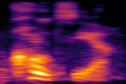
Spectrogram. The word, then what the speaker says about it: Coetzee: Coetzee. I hope I'm pronouncing her name correctly. I don't think that I am. Oh no, Coetzee. That's how they would pronounce it there.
